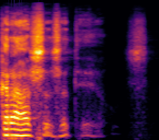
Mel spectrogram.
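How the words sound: It is said flatly, as a routine phrase. The phrase is uttered out of habit without meaning it. The speaker calls it wrong.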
